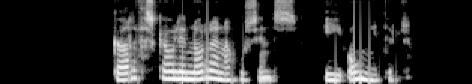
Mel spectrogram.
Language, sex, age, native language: Icelandic, female, 40-49, Icelandic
